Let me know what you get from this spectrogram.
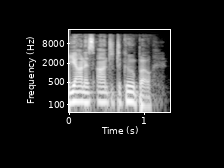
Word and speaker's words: Giannis Antetokounmpo: Albert Einstein, if he was still alive today, would not have an answer for Giannis Antetokounmpo.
